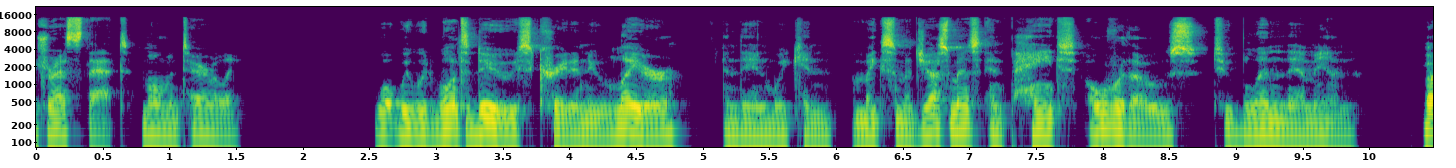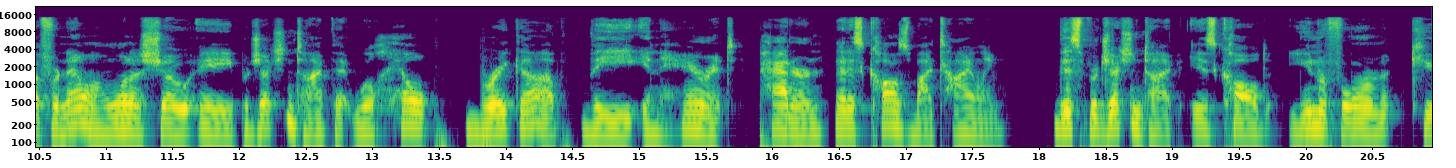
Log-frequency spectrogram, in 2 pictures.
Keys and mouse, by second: 12.3 click, 16.2 KP_0, 16.6 KP_Enter, 19.4 KP_Enter, 19.7 click.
